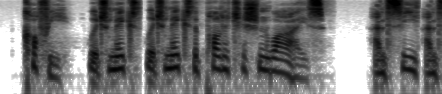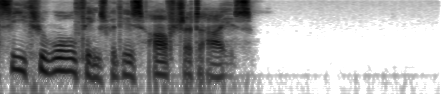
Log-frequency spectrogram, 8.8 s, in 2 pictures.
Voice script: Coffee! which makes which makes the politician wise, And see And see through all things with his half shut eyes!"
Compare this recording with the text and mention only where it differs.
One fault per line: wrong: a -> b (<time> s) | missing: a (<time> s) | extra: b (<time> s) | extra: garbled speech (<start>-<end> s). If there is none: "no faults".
no faults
